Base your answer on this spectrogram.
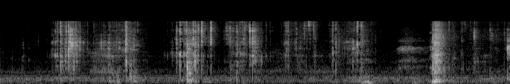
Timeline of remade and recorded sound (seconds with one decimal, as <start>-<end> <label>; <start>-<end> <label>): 0.0-5.1 recorded

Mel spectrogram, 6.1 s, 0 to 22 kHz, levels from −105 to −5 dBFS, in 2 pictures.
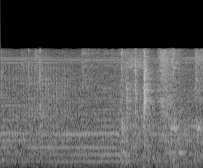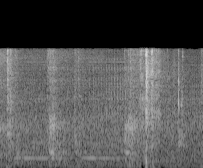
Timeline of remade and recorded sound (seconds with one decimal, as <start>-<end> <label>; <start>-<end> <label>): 0.0-6.1 recorded

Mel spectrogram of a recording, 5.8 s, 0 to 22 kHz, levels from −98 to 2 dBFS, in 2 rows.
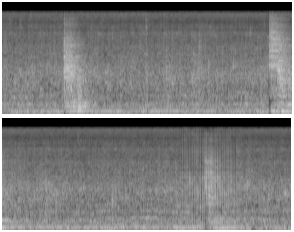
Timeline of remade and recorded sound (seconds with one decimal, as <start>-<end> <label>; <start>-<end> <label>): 0.0-4.7 recorded; 4.7-5.3 remade; 5.3-5.8 recorded

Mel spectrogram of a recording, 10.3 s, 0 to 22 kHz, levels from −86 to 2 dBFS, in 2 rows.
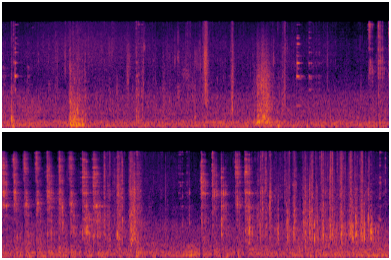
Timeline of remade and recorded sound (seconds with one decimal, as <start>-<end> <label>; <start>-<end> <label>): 0.0-4.2 recorded; 4.2-4.8 remade; 4.8-5.2 recorded; 5.2-7.2 remade; 7.2-10.3 recorded

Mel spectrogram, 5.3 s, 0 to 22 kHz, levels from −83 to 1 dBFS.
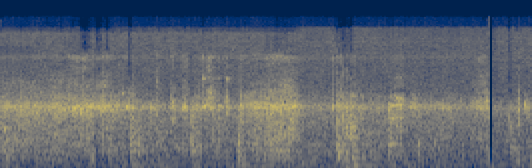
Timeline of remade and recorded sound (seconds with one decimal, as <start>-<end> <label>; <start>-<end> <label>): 0.0-4.0 remade; 4.0-4.6 recorded; 4.6-5.3 remade

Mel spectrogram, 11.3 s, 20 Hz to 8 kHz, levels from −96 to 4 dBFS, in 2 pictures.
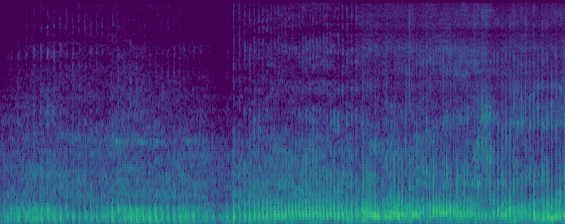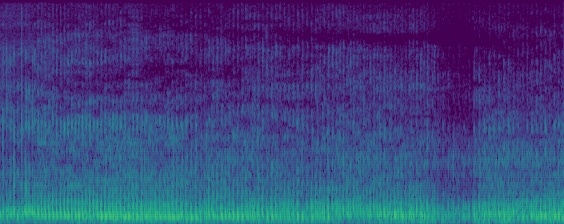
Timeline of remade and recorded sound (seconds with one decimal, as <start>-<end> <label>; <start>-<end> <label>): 0.0-3.6 recorded; 3.6-6.0 remade; 6.0-11.3 recorded

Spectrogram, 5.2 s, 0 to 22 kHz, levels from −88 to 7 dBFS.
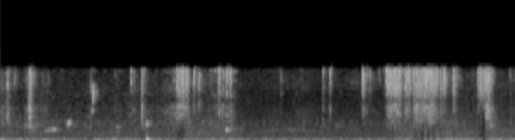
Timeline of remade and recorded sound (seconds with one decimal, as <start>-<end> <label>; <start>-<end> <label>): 0.0-5.2 recorded

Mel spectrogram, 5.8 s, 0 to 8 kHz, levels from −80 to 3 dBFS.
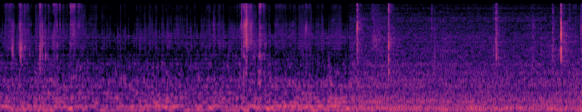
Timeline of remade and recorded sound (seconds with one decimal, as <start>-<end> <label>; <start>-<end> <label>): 0.0-3.5 remade; 3.5-5.8 recorded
